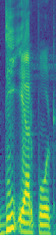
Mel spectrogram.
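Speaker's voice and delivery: the airport, slow, "the" as "dee". Shown as a demonstration. Teacher recapping examples for learners, "dee airport". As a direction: stretch "the" to "dee" before airport. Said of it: "এটার ক্ষেত্রে কী ছিল?".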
